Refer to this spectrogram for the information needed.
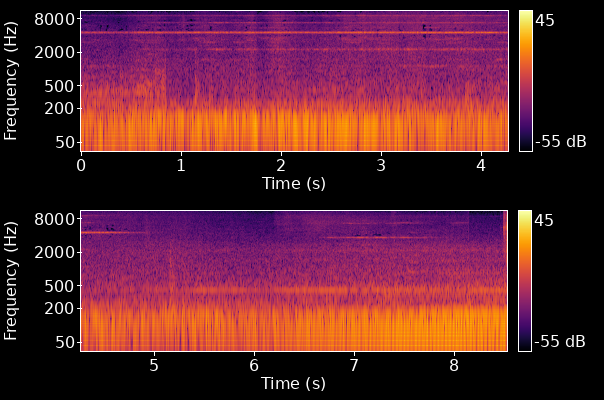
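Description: A passenger train rolls to a halt at a station, heard from on board: a loud, steady low rumble with thin, sustained brake squeals above it. No one speaks.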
